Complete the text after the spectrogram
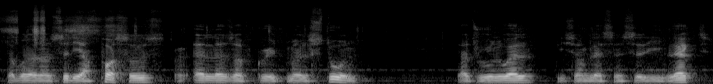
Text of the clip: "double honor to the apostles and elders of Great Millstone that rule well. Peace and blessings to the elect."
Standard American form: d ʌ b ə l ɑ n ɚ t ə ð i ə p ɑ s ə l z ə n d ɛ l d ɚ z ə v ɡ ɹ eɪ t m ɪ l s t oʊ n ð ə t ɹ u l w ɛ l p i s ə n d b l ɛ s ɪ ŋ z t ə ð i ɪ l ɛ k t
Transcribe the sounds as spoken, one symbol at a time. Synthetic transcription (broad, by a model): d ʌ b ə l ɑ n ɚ s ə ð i ə p ɑ s ə l z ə n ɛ l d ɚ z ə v ɡ ɹ eɪ t m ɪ l s t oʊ n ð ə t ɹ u l w ɛ l b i s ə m b l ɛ s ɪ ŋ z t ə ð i l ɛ k t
